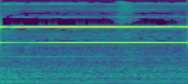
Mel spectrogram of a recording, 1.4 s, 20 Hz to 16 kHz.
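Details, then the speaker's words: Snadi 3 kW inverter, battery 26.5 V and charging, output normal, not muted: single high-pitched beep sounding continuously with no pattern. Battery ruled out; cause not yet found. "So aalamin natin guys may output naman siya normal naman yung kwan niya may output siya at saka yung beef lang talaga niya ang problema palaging nagbi-beep."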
